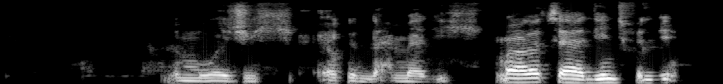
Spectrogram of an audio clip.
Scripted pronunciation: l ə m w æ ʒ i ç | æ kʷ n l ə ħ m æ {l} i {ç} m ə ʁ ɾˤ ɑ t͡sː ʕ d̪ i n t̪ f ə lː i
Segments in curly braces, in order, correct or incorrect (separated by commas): correct, correct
